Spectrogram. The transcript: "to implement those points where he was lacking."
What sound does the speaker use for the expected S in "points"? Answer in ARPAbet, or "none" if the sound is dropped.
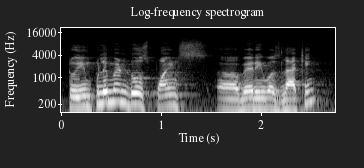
S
